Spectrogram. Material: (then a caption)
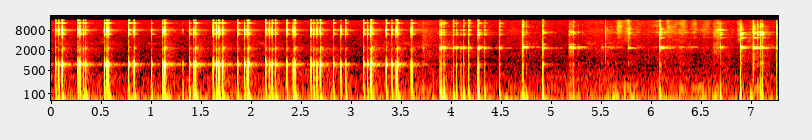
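Ceramic. A hollow, empty white ceramic mug with a red and blue print is tapped quickly with long nails on its sides and rim. For about the first four seconds, rapid clicky taps carry a clear mid-pitched ring. After that the taps turn lighter, more scattered, and brighter, with a higher ping.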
